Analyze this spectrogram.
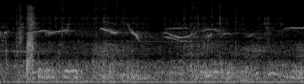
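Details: Pigeon cooing forms a steady low, rolling hum. Sliding whistles from other small birds repeat overhead, and one sharp knock sounds early on.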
